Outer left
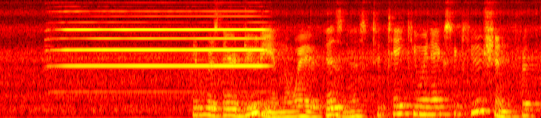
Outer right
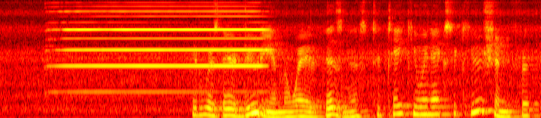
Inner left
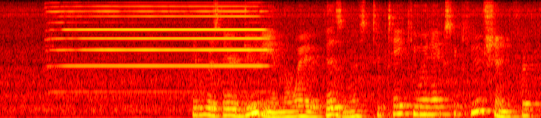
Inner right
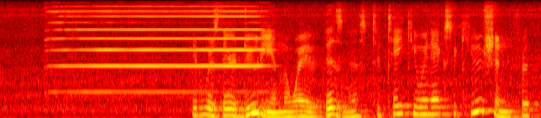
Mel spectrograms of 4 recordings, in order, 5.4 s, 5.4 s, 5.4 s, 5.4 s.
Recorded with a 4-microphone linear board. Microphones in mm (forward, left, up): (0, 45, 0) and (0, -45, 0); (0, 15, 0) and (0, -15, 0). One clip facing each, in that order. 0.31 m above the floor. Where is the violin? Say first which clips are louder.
Even, inner left 2 dB; 20° right (ahead or behind), 6 m.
